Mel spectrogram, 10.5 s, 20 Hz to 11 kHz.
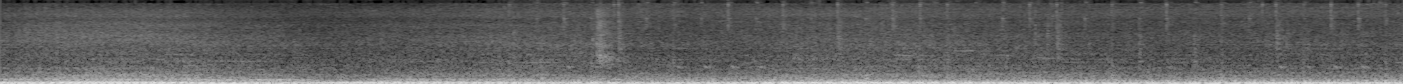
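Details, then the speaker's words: Nissan 180SX Type X SR20DET at idle with a low, lumpy, uneven exhaust thump, shaking like a lawn mower; misfiring, with plugs, coil packs, wiring, bad gas and ultimately the injectors suspected. "shaking so bad the car literally sounds like a lawn mower"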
